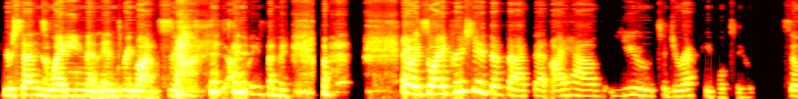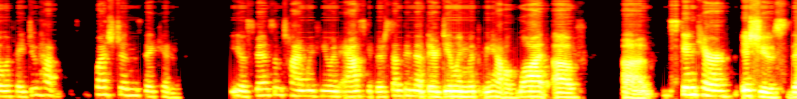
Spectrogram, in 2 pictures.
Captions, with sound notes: It's not for your son's wedding in three months. (laughing) Anyways, so I appreciate the fact that I have you to direct people to, so if they do have questions, they can spend some time with you and ask if there's something that they're dealing with. We have a lot of skincare issues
